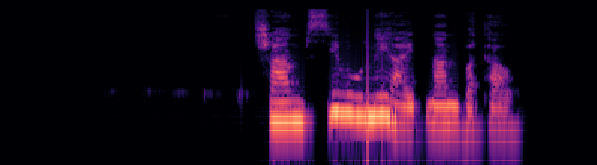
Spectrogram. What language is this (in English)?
Abkhazian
